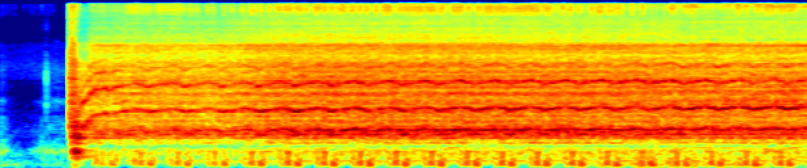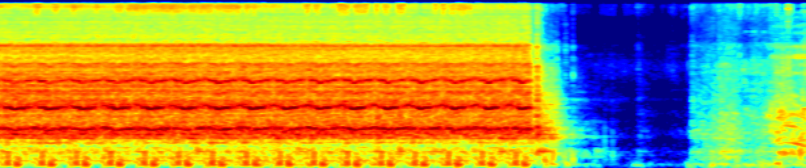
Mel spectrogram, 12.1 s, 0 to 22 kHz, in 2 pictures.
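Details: Auction Honda 15 HP engine, choke on, battery okay, key switch bypassed with a jumper wire: steady starter cranking at about four compressions a second for ten seconds, never catches; cause unknown, ignition kill wires suspected.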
